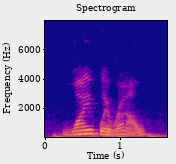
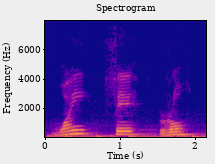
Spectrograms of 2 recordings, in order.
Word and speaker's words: Waiwhero: It's not Waiwherau. Try Waiwhero instead.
